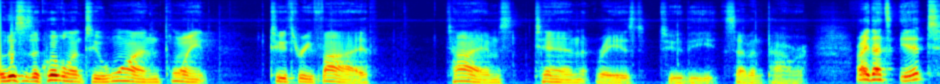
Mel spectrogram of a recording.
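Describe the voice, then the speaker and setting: A man's raspy, put-on character voice at a medium pitch, fairly slow, with very wide pitch swings and big swings in loudness. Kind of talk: teaching, explanatory.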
